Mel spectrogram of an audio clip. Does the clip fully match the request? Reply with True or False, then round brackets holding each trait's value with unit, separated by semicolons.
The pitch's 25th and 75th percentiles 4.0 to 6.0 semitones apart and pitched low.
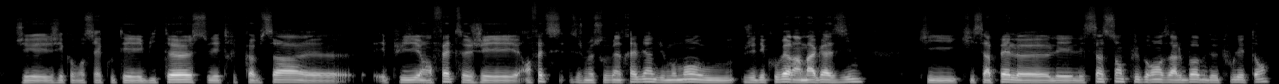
False (3.1 semitones; 105 Hz)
